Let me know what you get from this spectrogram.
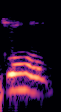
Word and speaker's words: Jini: It's spelled J-I-N-I, but pronounced like the woman's name, Genie.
